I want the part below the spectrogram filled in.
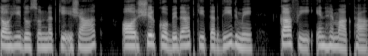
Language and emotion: Urdu, neutral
